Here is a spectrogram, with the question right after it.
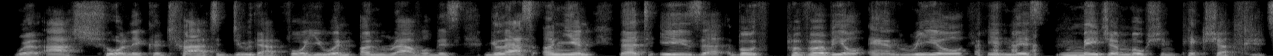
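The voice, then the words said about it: Benoit Blanc southern accent impression. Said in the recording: “I tried to do his accent. Benoit Blanc, his southern accent. ... in an accent”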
